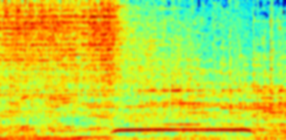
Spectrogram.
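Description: Live rock band playing, with electric guitar and drum kit. Partway through, a male singer scoops up into a long high shouted note, holds it for about two seconds, and cuts it off just before the end.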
